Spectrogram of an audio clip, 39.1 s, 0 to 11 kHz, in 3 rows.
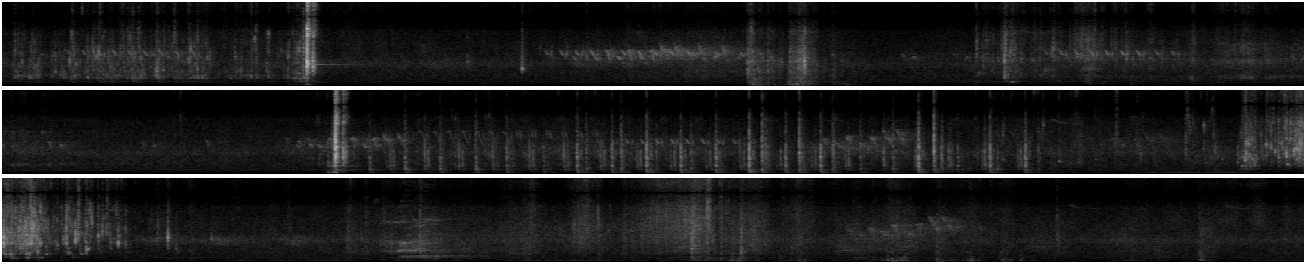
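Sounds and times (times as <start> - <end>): water splashing: 0.0 - 3.0, 24.8 - 27.9
camp gear clicking and tapping: 16.2 - 23.6.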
